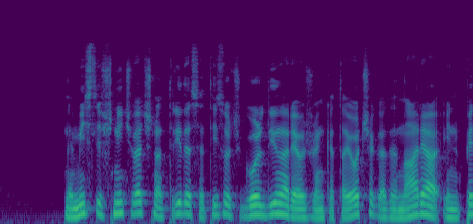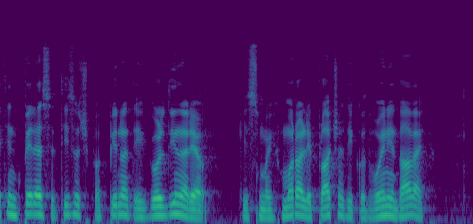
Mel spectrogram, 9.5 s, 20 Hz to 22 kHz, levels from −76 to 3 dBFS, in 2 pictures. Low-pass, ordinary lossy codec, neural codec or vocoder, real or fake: 10.8 kHz; none; none; real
